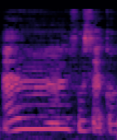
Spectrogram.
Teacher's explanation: اینجا اخفا صورت میگیره و البته همراه غنه دوستای عزیز اینجا نون را مخفی میکنیم اما صفت غنه بودنش که است اینجا غنه صورت میگیره میگیم · در وقتی که انفسکم میگیم اینجا آواز از خیشوم خارج میشه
